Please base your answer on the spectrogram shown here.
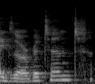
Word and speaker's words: exorbitant: And I also rewrote the T as a D. Typically in American speech, when a T is followed by an unstressed syllable, we will change it to a flap, so it sounds a little more like a D, ident instead of itent. You can say exorbitant, and people do in some cases, but most typically in that case, they would use the flap.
